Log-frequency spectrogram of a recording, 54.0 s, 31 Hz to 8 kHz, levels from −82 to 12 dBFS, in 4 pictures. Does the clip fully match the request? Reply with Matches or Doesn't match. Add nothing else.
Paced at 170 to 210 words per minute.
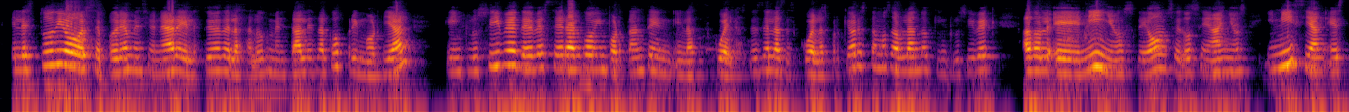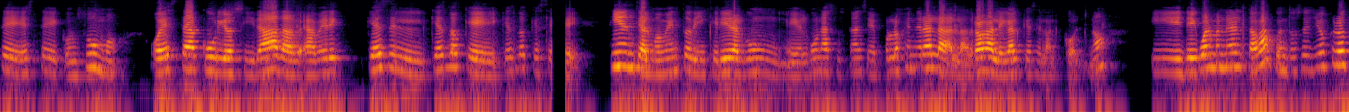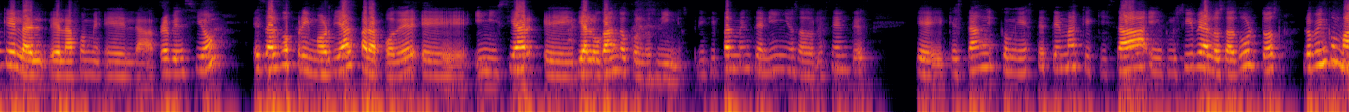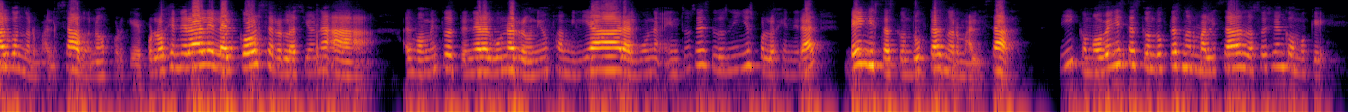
Matches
